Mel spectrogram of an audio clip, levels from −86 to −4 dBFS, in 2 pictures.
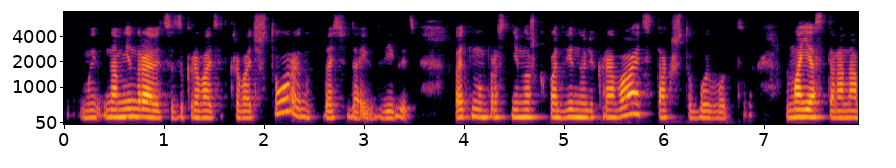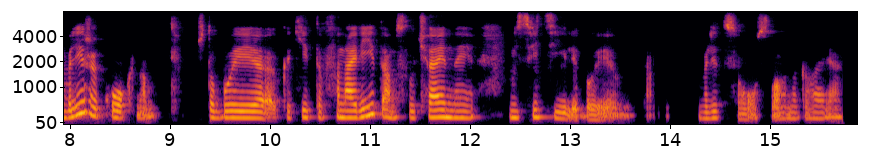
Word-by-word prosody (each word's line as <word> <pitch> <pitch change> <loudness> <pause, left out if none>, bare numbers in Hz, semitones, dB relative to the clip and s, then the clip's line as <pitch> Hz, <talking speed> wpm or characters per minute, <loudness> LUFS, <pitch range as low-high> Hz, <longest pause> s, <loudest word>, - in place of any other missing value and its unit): мы 190 0 -4
нам 195 0 +4
не 205 - +4
нравится 190 -3 +6
закрывать, 180 +1 -1
открывать 180 -1 -3
шторы, 310 - +1
ну, 200 -2 -4
туда-сюда 185 +1 -4
их - - -4
двигать. 190 - -5 0.4
Поэтому 200 0 +1
просто 195 0 -4
немножко 195 0 +1
подвинули 190 0 +2
кровать 245 +9 +4
так, 190 0 0
чтобы 175 +1 -5
вот, 170 -1 -8
э, - - -19 0.3
моя 195 +1 +8
сторона 185 -1 +1
ближе 235 - +2
к 220 - -17
окнам. 190 +5 -2 0.4
Чтобы 175 -2 +1
какие-то 175 +1 -6
фонари 190 +6 +2
там 230 -10 -2
случайные 185 0 0 0.3
не 180 - -2
светили 185 -2 -4
бы, 220 +2 -5
э, - - -5 0.3
там - - -15 0.4
в 165 - -11
лицо, 175 +2 -4
условно - - -5
говоря. 165 +6 -7
190 Hz, 145 wpm, -24 LUFS, 180-200 Hz, 0.4 s, моя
